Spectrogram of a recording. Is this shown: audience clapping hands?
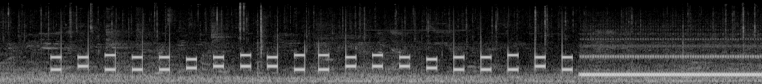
no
